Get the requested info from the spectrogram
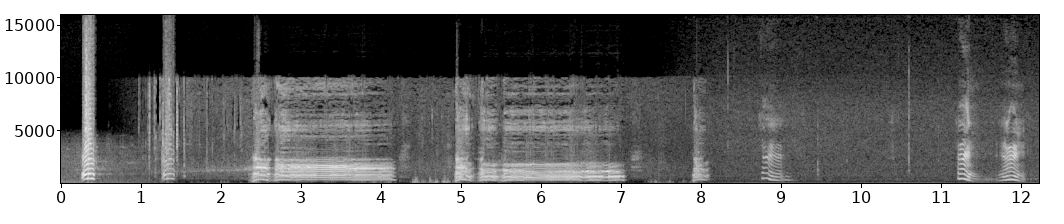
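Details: Basset Hound barking and baying: a few short barks, then two long drawn howls held for about two seconds each, followed by scattered rising yelps and barks.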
